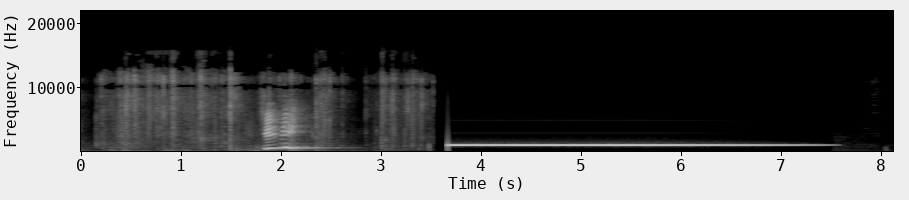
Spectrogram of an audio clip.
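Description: An electronic censor-style bleep: one steady tone at about 1 kHz that cuts in suddenly about halfway through, holds for about four seconds, and fades out near the end.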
